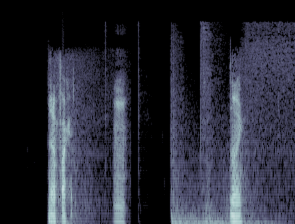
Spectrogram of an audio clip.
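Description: Game menu sounds chime and swoosh as a menu closes.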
